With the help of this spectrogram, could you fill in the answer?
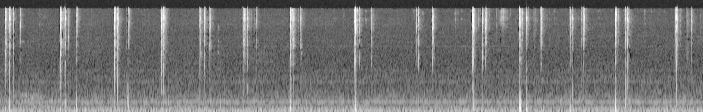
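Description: Long gold metal claw nails from both hands tap a large, solid, faceted purple artificial glass crystal gem. The result is a quiet, irregular series of crisp, bright clicks that die away almost instantly, with a faint low hum steady underneath.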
